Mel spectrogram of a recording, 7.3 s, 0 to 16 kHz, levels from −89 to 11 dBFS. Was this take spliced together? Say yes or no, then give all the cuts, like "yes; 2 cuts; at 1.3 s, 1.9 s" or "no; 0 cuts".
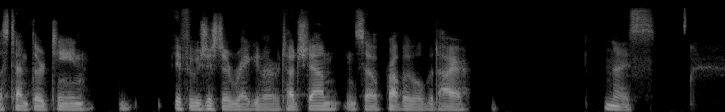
no; 0 cuts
